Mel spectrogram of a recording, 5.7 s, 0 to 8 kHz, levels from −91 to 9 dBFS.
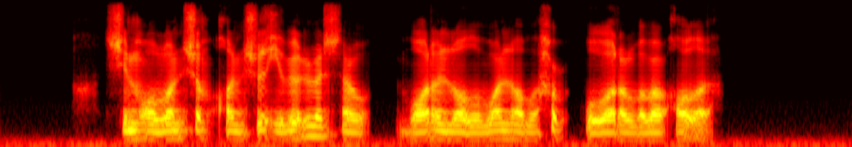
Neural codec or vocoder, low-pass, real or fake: autoencoder, 22.05 kHz, a latent of 192 numbers a frame, VITS, trained on many speakers; 7.2 kHz; fake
